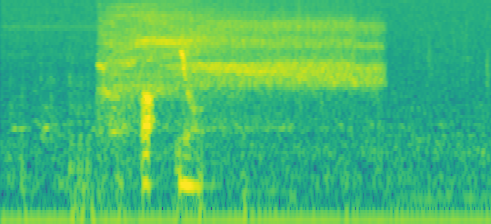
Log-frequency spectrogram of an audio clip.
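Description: A television hisses with loud static.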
